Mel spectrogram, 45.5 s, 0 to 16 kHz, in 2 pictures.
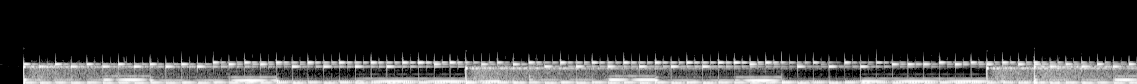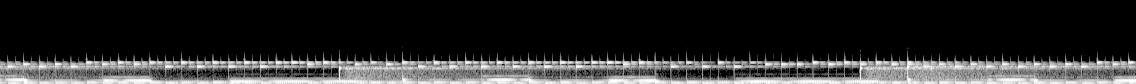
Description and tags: electronic music loop 001
electronic music loop
ableton and massive sounds
ableton, ambient, atmosphere, electro, electronic, live, loop, music, rhythmic, synth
